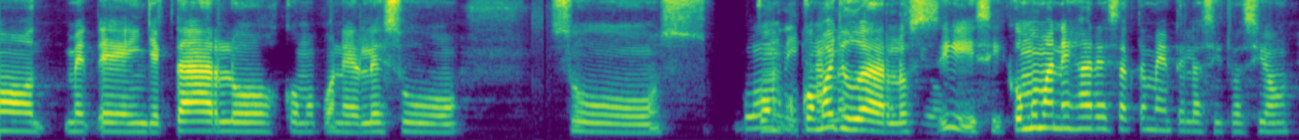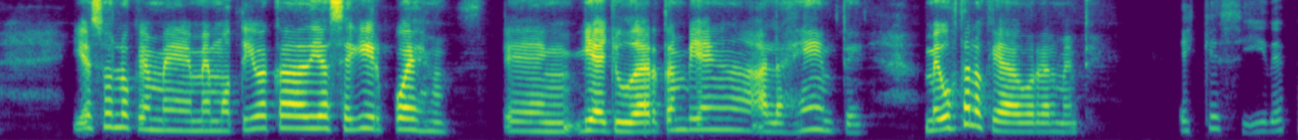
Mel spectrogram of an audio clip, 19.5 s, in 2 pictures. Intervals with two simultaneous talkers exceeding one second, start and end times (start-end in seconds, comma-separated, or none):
5.5-7.2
